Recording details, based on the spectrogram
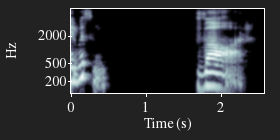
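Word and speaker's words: waar: remember in af freons when you see the letter W it is pronounced V just like the English letter V so put on your Africans hat and remember W is V VAR means where VAR notice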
